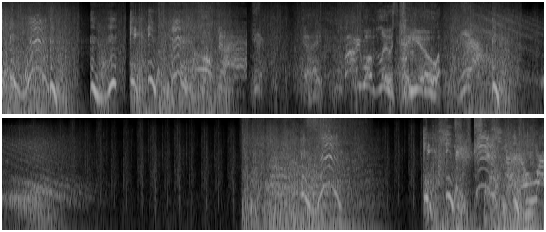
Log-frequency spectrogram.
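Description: Heavy blows land with loud thuds and crashes.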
